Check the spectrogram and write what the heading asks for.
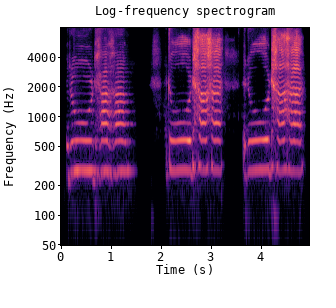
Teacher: and rudhaha, this is ru, the long u, rudhaha, dha also should be heard.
